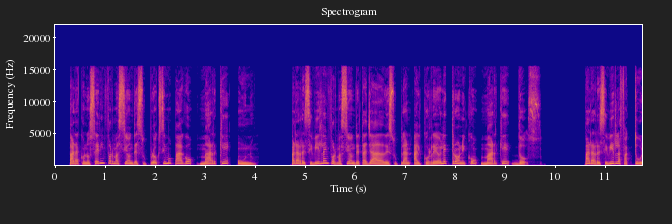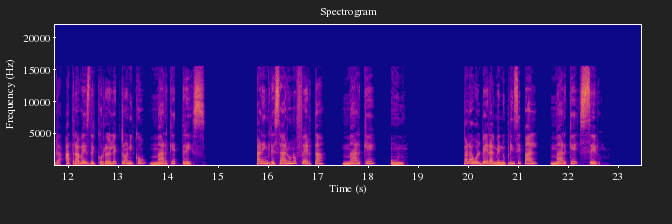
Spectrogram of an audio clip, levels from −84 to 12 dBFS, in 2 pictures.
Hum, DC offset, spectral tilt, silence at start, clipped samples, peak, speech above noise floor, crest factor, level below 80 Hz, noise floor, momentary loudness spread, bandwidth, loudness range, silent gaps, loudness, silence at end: none; under 0.1%; -3.5 dB/octave; 0.3 s; under 0.1%; -2 dBFS; over 70 dB; 20 dB; -60 dBFS; under -90 dBFS; 7 LU; 16 kHz; 3 LU; 3.25-3.30 s, 16.89-16.93 s, 21.41-21.64 s; -20 LUFS; 0.9 s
